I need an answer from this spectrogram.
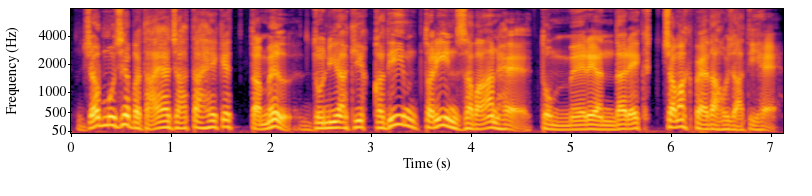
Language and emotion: Urdu, happy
